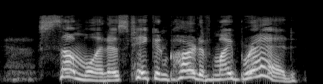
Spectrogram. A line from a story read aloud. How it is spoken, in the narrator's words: The third cried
